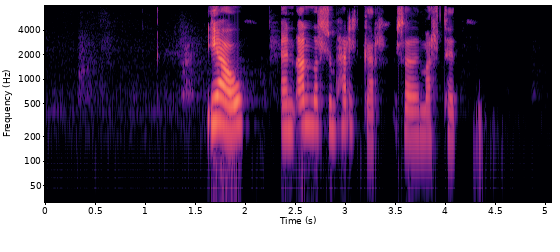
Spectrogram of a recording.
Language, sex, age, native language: Icelandic, female, 20-29, Icelandic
